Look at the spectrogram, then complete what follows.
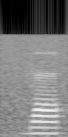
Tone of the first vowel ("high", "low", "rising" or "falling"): low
